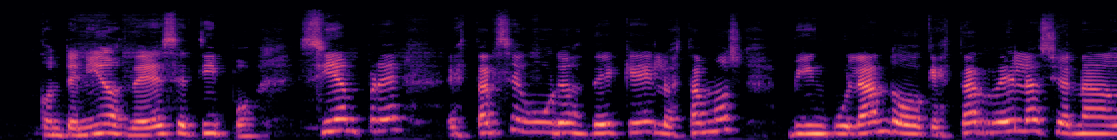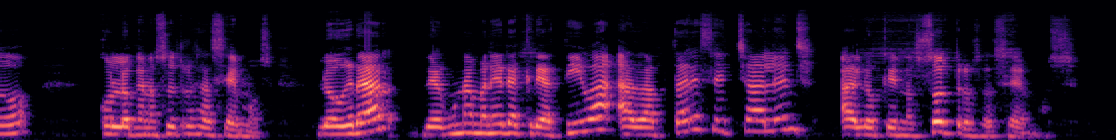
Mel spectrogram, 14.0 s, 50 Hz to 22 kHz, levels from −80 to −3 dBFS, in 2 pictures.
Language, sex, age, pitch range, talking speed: Spanish, female, 20-39, 205-280 Hz, 145 wpm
